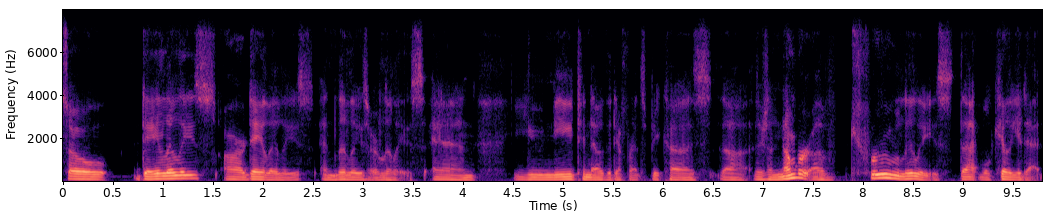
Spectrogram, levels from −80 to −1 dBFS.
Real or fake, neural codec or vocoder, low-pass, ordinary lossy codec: fake; codec, 16 kHz in and 24 kHz out, 2.2 kbps, FireRedTTS-2 codec; 7.2 kHz; Opus, 16 kbps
